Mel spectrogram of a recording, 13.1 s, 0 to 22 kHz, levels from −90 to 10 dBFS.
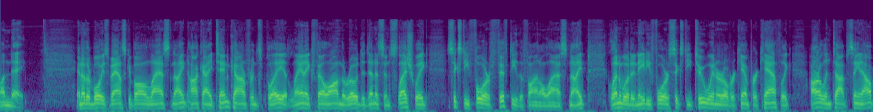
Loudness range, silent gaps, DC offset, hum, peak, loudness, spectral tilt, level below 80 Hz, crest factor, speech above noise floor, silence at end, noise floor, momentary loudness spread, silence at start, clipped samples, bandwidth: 2 LU; none; under 0.1%; none; -4 dBFS; -19 LUFS; -6 dB/octave; -54 dBFS; 14 dB; 27 dB; 0 s; -45 dBFS; 6 LU; 0 s; under 0.1%; 11.5 kHz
